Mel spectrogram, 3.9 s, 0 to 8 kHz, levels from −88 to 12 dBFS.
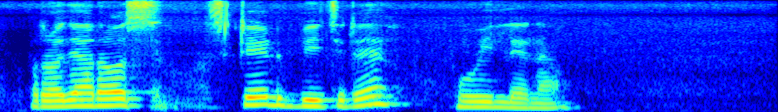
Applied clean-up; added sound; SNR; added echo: neural mask model Resemble Enhance denoiser.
